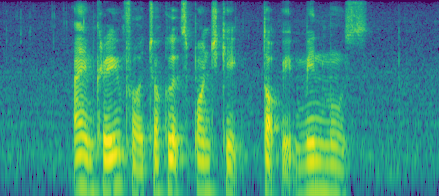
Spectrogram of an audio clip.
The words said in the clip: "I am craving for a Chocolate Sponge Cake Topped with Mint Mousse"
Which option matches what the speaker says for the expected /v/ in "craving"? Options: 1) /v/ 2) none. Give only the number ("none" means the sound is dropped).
2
